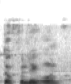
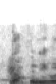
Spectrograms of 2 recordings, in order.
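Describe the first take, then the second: First: The first syllable has the vowel 'u'. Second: The first syllable has the vowel 'a'. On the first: The speaker calls it right. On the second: The speaker calls it wrong. "तफलीहुन नहीं है"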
